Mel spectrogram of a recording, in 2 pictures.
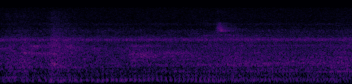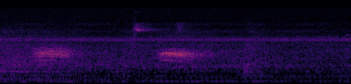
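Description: Two short, harsh bird calls, like caws, about a second apart, over a low steady rumble.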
